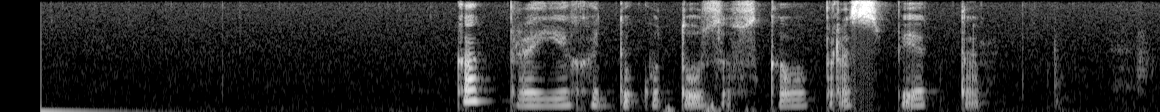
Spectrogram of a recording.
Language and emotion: Russian, sad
